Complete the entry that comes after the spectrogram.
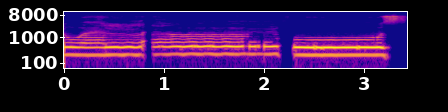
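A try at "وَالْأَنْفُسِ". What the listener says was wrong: Dibaca pendek. Wal anfus.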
